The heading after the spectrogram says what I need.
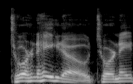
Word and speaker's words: tornado: Tornado is the correct pronunciation, right?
